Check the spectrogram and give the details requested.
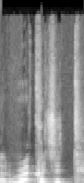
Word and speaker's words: requisite: 그래서 requisite 이렇게 이제 발음이 되고, 여기도 마찬가지로 이게 ITE가 어미이기 때문에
